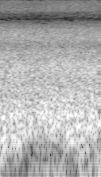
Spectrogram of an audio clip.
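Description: Flood water rushes in a dense, steady roar, close and loud, filling the short moment with broadband turbulent noise and no voices.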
